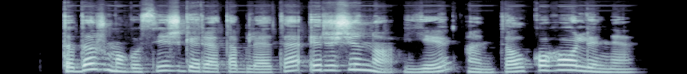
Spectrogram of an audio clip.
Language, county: Lithuanian, Panevėžys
